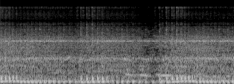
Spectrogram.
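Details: Motorcycle engine idling after a manual valve clearance adjustment, following loose, noisy valves before: a steady, even single-cylinder putter with regular firing pulses and no valve tapping; normal idle.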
